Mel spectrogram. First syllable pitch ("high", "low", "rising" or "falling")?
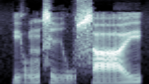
rising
